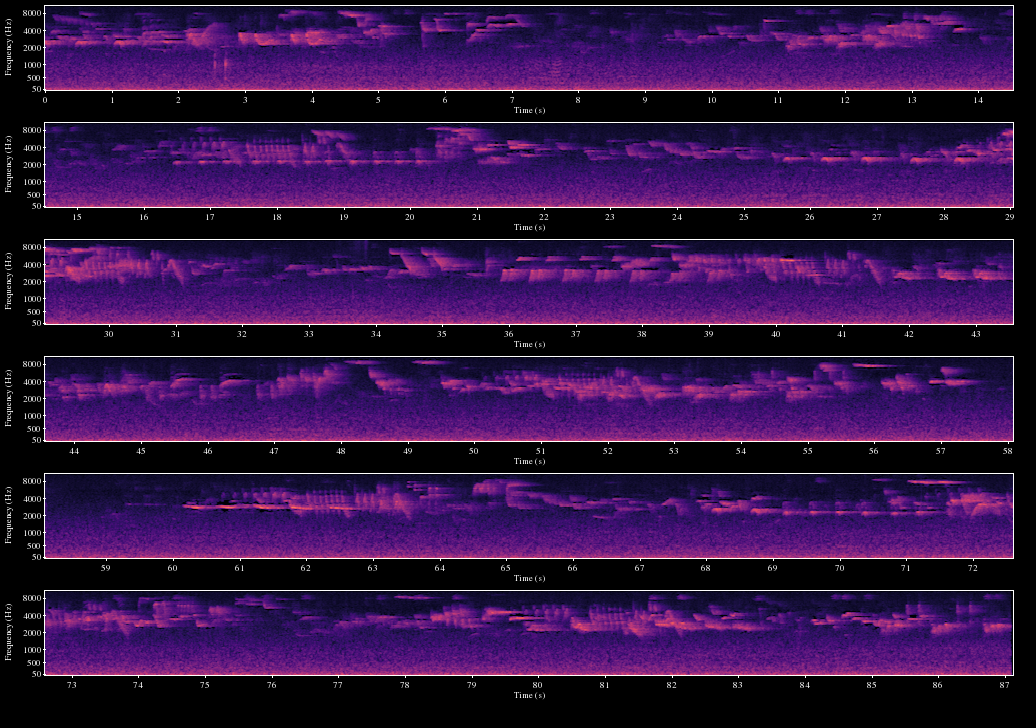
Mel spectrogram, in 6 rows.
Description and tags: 140809 FrybgWb Forest Evening F
Evening in the forest above the German town of Freyburg on Unstrut, located in the valley between a vineyard and Neuenburg Castle.
Natural sounds abound: birds singing, insects, wind in trees and creaking branches, with a very nice "forresty" reverb.
The recorder is located at the bottom of the valley, facing towards the town, which, however, is no longer audible this deep in the forest.
These are the FRONT channels of a 4ch surround recording.
Recording conducted with a Zoom H2, mic's set to 90° dispersion.
4ch, atmo, forest, rural, summer, vineyard, woodland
